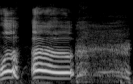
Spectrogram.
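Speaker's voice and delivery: high mock giggle. Real, not acted. Laugh after mock voice.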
